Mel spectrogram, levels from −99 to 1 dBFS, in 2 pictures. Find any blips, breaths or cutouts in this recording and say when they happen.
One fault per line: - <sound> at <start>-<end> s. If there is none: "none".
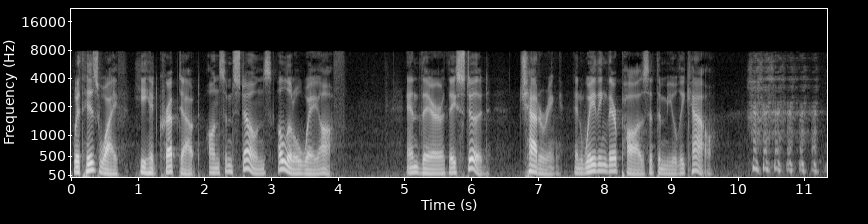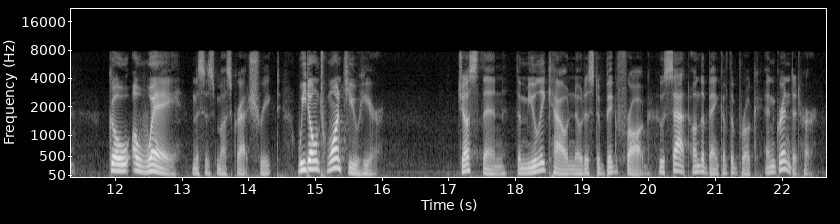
- laugh at 10.1-11.4 s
